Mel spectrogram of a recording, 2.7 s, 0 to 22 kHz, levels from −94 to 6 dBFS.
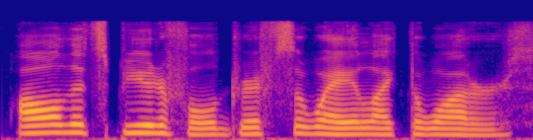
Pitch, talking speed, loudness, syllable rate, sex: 185 Hz, 180 wpm, -17 LUFS, 4.7 syllables/s, female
